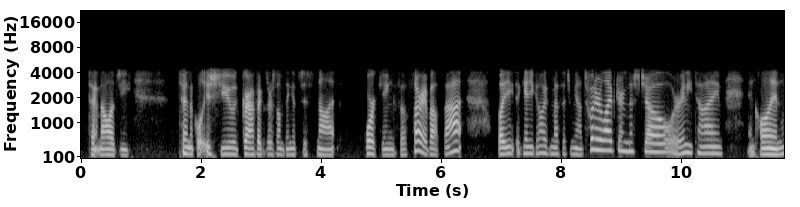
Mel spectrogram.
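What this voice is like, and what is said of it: Hoarse, fading voice. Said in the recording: “I'm losing my voice. ... All of a sudden, I started losing my voice.”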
